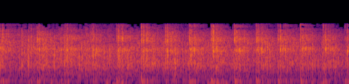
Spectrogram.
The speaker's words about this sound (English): Clap for Jesus.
